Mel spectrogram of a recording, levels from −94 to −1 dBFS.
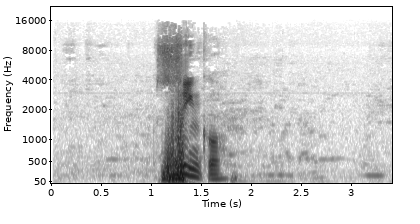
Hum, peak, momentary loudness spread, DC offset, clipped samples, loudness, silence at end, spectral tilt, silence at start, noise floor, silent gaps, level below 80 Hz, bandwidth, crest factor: none; -2 dBFS; 15 LU; under 0.1%; under 0.1%; -15 LUFS; 1.65 s; -5 dB/octave; 1.05 s; -58 dBFS; none; -36 dBFS; 15.5 kHz; 20 dB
